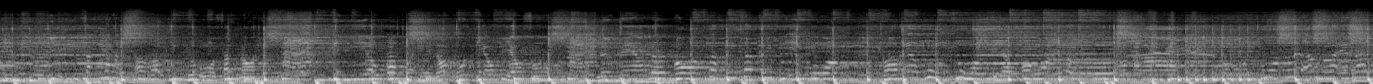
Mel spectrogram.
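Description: Amplified live band playing upbeat Thai ramwong dance music, with a steady drum beat and a singer.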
